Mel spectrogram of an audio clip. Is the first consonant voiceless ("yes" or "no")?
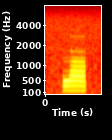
no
